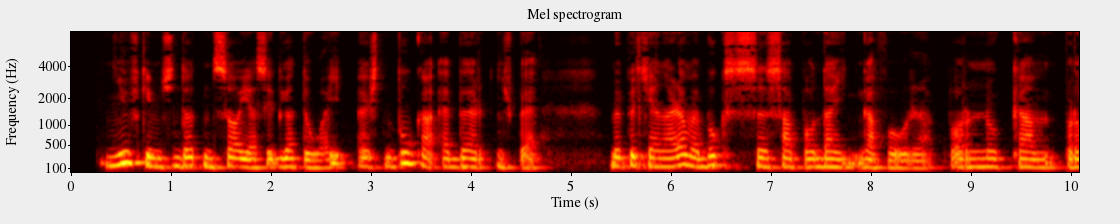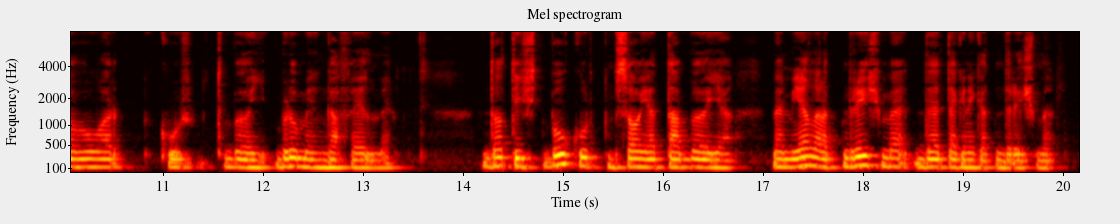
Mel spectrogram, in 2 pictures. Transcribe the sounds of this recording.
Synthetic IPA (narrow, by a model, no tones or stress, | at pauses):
ɲəʃkimcəd̪ɔt̪əməsɔjas̬it̪ɡat̪uajəʃt̪bukaʔɛbəɾɲəʃpɛ̰ | məpəlcɛnaɾɔmɛbuksə̥səsapɔd̪ajŋɡafuɾa̰pɔ̰ɾnukʰːampɾɔvuaɾ | kʰuɾt̪əbəjbɾuminŋɡafɛlˠmi | d̪ɔt̪iʃt̪bukuɾt̪əmsɔjat̪abəja | mɛmjɛlˠɾat̪ənd̪ɾiʃmɛðɛt̪ɛknik̬at̪ənd̪ɾiʃmɛ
